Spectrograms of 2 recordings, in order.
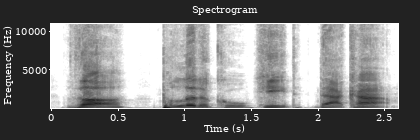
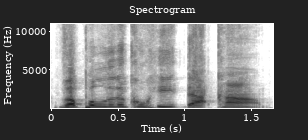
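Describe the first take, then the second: First: Word by word, with gaps; deliberate repeat. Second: Said in the usual way. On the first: Real, not acted. Host repeats his website for listeners, deliberate and word by word.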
